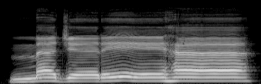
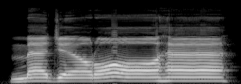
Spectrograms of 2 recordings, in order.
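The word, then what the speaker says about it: مجريها: Notice that we said مَجْرِيهَا, not مَجْرَاهَا. That is an alif, so it is not correct. And I did not say مَجْرِيهَا, because that would then be a ya.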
